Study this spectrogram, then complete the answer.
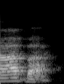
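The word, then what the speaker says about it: אבא: eu devo pronunciar vezes você não vai pronunciar duas vezes o Bet a pronúncia é uma só pronúncia única ele aparece duplicado porque dentro dele na forma quadrática tem um Dag razak então na transliteração ele vai aparecer duplicado simples tá entendidos entend ok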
